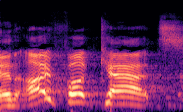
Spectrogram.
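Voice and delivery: very high, slow, booming, boastful robot-style voice.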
